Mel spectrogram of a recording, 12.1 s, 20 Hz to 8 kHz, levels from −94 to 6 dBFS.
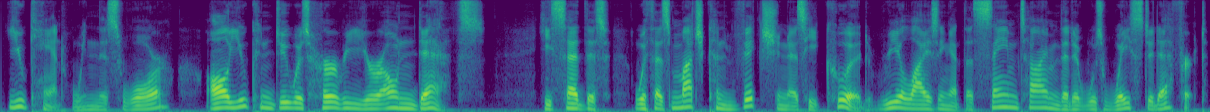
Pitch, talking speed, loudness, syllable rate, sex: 110 Hz, 165 wpm, -19 LUFS, 3.7 syllables/s, male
